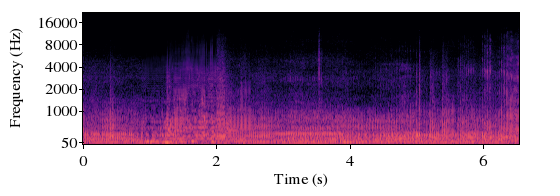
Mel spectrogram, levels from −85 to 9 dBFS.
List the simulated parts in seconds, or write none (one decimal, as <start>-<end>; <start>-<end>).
0.9-2.0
